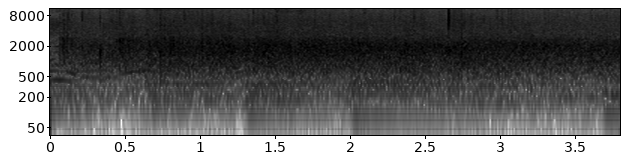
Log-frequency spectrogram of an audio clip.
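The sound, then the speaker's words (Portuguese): An audience applauds the Lord steadily, a dense, continuous wash of clapping at an even level throughout, with faint tonal music sustained underneath. “Quem recebe, aplauda o Senhor.”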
